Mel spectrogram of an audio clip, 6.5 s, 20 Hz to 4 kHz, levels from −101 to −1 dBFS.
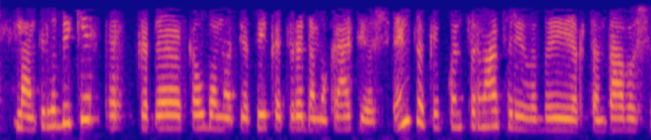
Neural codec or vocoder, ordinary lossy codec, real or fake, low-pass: none; MP3, 24 kbps; real; 3.6 kHz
